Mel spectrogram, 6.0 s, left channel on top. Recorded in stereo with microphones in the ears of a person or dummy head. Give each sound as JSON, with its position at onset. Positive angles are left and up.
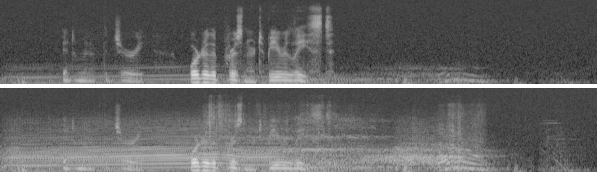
{"t": 0.6, "sound": "a man speaking", "side_deg": -20}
